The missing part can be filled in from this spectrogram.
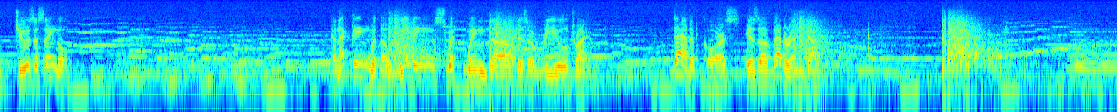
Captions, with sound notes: Connecting with a weaving swift winged dove is a real triumph. Dad, of course, is a veteran gunner. (gunshots)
